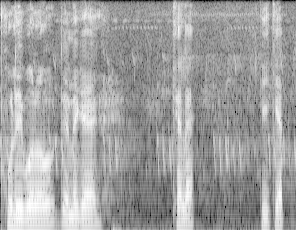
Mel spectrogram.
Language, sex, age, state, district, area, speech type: Assamese, male, 45-60, Assam, Udalguri, rural, spontaneous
